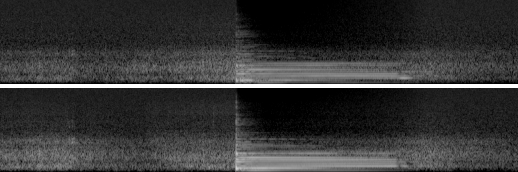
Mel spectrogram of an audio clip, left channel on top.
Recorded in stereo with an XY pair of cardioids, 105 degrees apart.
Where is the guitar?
65° right, 1.7 m.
